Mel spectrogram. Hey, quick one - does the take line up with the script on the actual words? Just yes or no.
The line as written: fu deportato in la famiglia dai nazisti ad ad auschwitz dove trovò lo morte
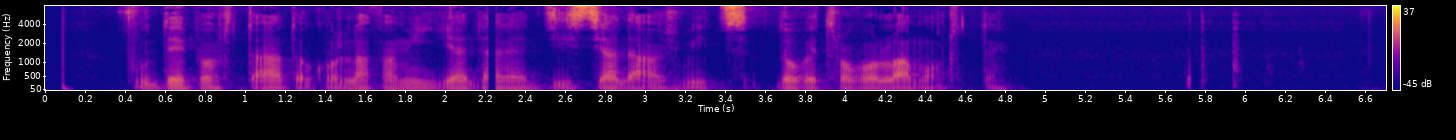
no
